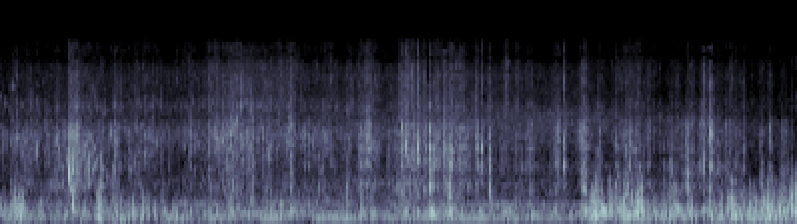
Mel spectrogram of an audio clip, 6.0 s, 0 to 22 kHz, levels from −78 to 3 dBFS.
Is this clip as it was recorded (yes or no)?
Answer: yes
